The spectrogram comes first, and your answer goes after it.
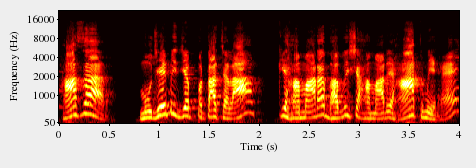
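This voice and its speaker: A woman's voice: medium pitch, expressive, moderate pace, pushed and bright, husky, full character voice. A woman voicing a brash, mocking schoolboy prankster in a comedy cartoon. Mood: brash, smug. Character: cheeky schoolboy prankster who teases his teacher. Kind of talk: Hindi comedy cartoon dialogue.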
